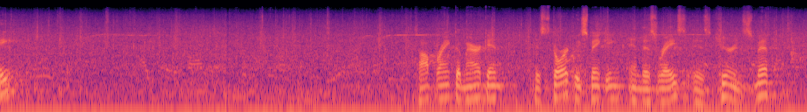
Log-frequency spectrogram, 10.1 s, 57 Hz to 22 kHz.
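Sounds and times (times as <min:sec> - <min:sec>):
murmuring crowd: 0:00.0 - 0:05.6
swimmers splashing: 0:00.0 - 0:10.0.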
